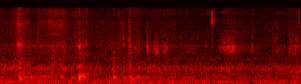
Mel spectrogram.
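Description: Faint, soft scrapes and ticks of a small knife smoothing a damp paste of face powder and rubbing alcohol into a compact's pan.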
